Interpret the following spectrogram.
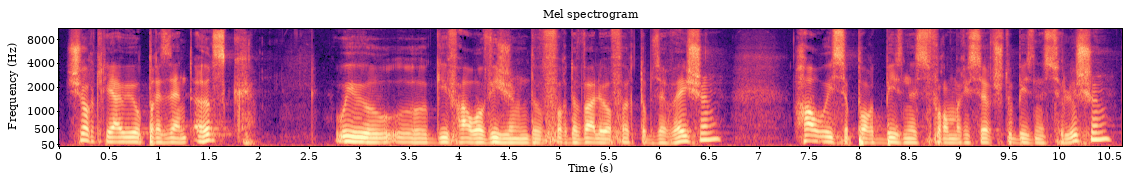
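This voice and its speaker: A man from Bulgaria speaking English with a Bulgarian accent, giving a conference presentation with halting phrasing and frequent fillers. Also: fairly low pitch, a little mellow.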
